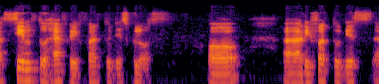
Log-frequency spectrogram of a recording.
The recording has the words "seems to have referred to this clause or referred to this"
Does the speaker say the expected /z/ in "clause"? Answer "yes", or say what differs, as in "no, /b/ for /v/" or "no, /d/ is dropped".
no, /s/ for /z/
